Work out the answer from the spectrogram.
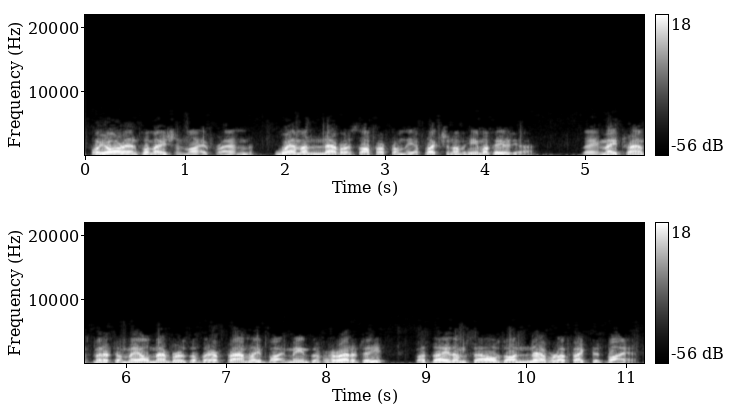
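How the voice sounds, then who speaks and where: An actor playing a calm, courteous but firm police inspector in an old-time radio mystery, deliberate and authoritative. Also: male voice, medium pitch, natural voice. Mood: stern, accusing. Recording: roomy, dull old radio recording.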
